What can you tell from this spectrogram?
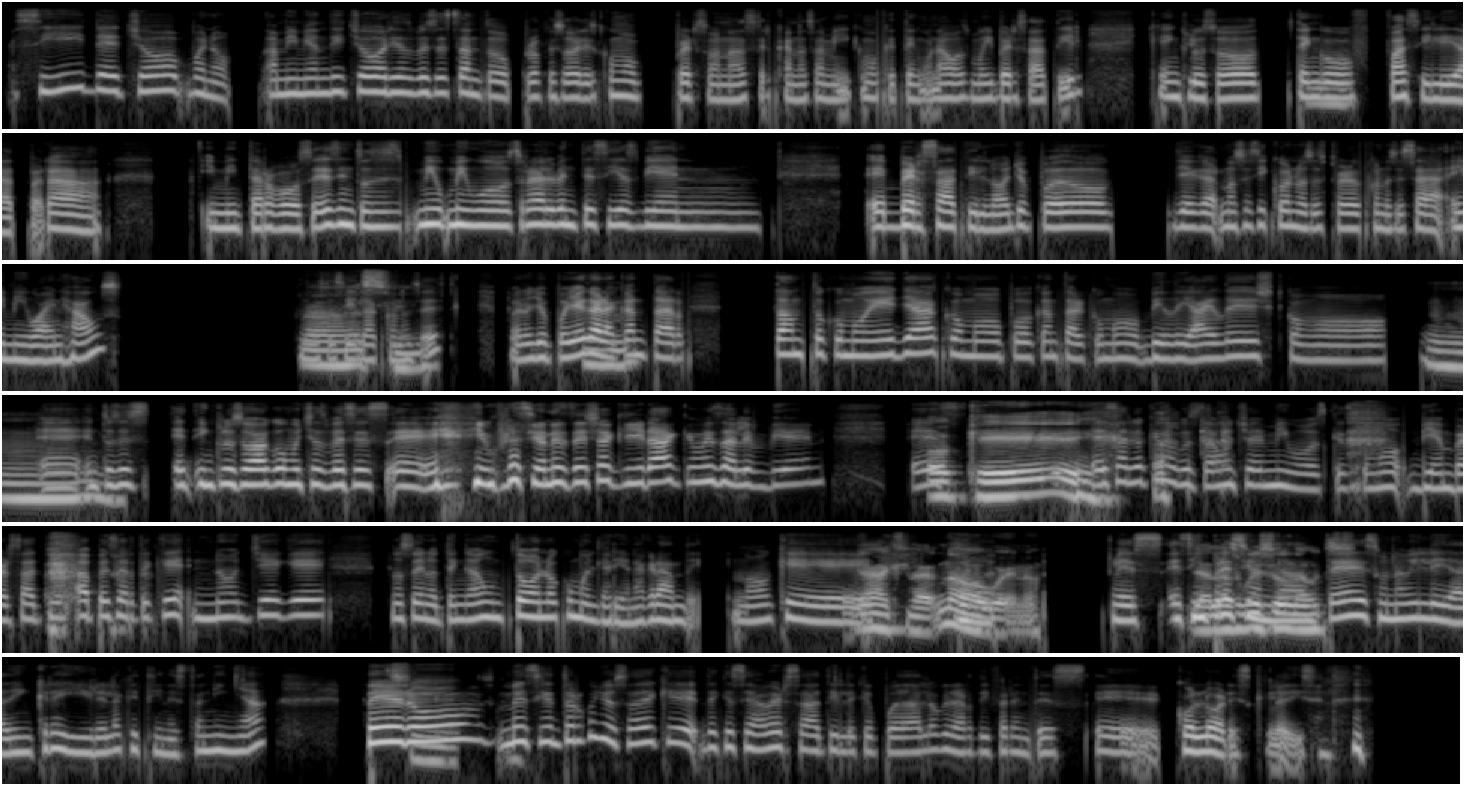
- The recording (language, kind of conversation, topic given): Spanish, podcast, ¿Cómo empezaste con tu pasatiempo favorito?
- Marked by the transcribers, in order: tapping; other background noise; drawn out: "Mm"; laughing while speaking: "impresiones de Shakira que me salen bien"; drawn out: "Okey"; laugh; laugh; in English: "whistle notes"; chuckle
